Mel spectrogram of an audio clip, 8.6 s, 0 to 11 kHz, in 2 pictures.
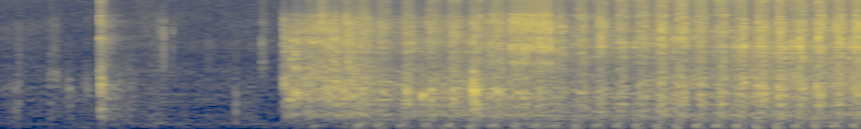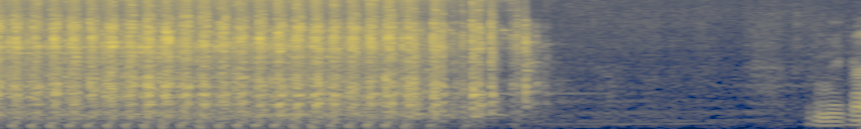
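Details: Yamaha Mio M3 125 automatic scooter with a rough-running complaint, CVT checked and found fine, idling: a fast, harsh metallic clatter over the firing beat, pointing to a slack cam chain and worn tensioner.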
